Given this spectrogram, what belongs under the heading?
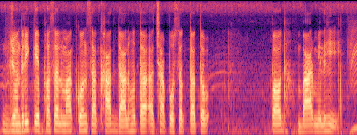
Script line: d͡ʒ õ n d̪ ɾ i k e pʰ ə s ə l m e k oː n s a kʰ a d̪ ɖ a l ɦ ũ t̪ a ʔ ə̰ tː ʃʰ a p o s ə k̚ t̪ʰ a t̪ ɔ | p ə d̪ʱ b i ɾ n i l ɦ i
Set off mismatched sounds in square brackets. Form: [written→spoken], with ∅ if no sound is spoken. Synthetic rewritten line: d͡ʒ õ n d̪ ɾ i k e pʰ ə s ə l m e k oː n s a kʰ a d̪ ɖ a l ɦ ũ t̪ a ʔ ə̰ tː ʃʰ a p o s ə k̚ [t̪ʰ→t̪] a t̪ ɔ | p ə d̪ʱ b [i→a] ɾ [n→m] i l ɦ i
